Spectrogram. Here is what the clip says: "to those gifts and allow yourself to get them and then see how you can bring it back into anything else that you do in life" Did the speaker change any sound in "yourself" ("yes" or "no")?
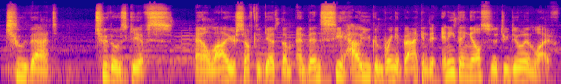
no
